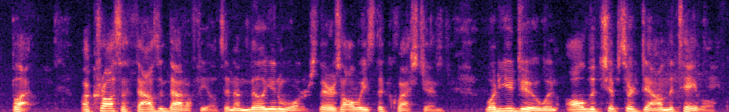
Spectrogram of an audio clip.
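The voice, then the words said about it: Dramatic movie trailer narrator voice. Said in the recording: “The movie trailer voice”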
